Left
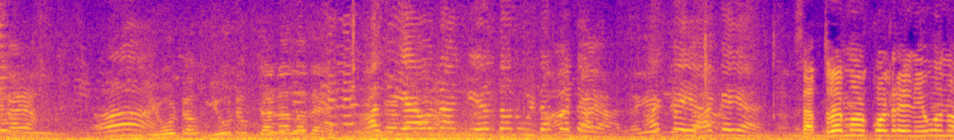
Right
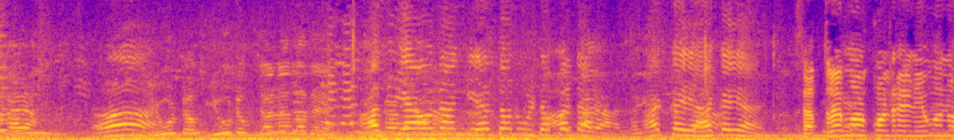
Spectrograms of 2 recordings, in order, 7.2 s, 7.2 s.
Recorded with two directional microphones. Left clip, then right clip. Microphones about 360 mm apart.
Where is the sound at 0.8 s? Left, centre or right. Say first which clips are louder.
Right 3 dB; right.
